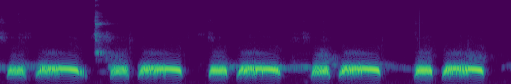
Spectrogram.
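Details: Spotted dove in thúc gù style, a throaty coo used to provoke other doves: loud paired coos, a short note then a longer falling one, repeated about every second, with soft murmuring between pairs.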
